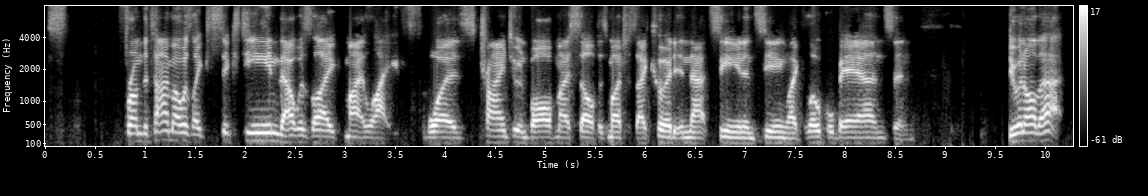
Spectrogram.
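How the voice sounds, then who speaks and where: A man from South Carolina chatting casually as an interview guest, in a loose, halting way full of filler words. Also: medium pitch, steady tone, fairly bright tone, no echo, poor audio. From South Carolina, USA. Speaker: interview guest, band frontman. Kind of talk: casual chat.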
